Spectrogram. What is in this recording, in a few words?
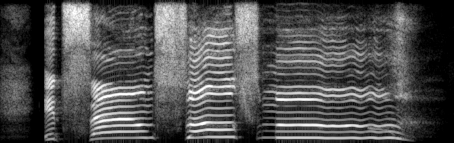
ADLIBS 90; Ueberschall; Jam Box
